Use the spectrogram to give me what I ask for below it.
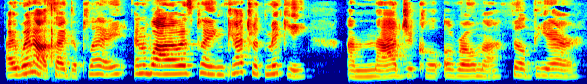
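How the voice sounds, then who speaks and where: Like a teacher holding the attention of young listeners, a woman reads from a children's storybook in an expressive, instructive manner. Her voice sits in the middle range and her pace is moderate.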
